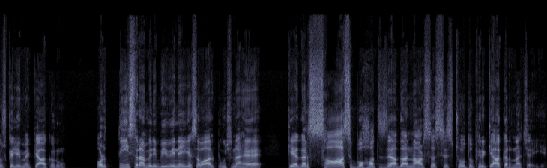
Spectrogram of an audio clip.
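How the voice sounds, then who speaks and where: A man's fairly high voice with very wide pitch swings on a very clean recording with a silent background. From Pakistan. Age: 60s. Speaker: motivational speaker. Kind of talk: lecture.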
